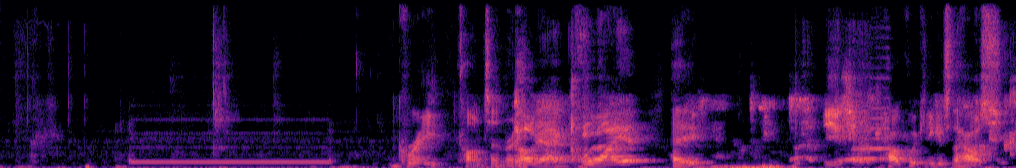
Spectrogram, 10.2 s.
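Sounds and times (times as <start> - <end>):
telephone ringing tone: 1.3 - 3.4
speech: 4.0 - 7.2, 7.9 - 10.1.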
